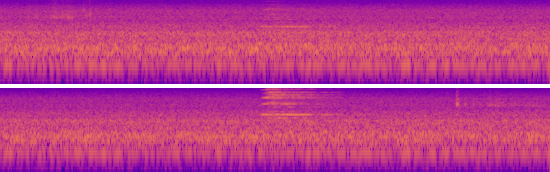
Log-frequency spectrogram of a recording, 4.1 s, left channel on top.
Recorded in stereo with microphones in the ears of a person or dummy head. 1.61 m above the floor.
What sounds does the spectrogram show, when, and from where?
1.9 s a squeak: 80° right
